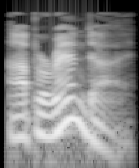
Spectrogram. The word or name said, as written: operandi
